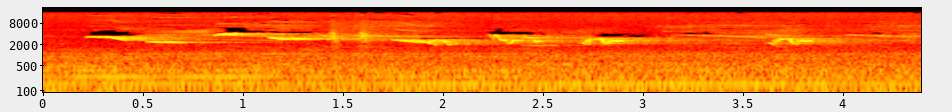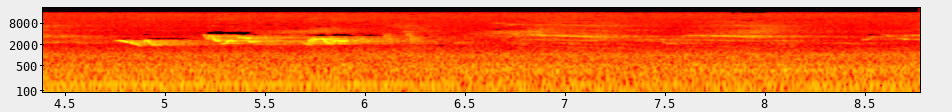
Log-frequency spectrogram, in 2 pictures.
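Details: A Baltimore oriole at South Meadows on 18 June 2024 gives clear, short whistled notes that slur down, about one or two each second, over a steady low rumble of background noise.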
